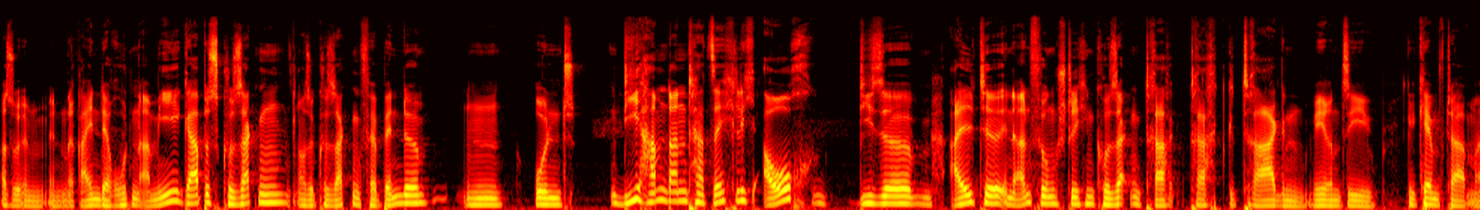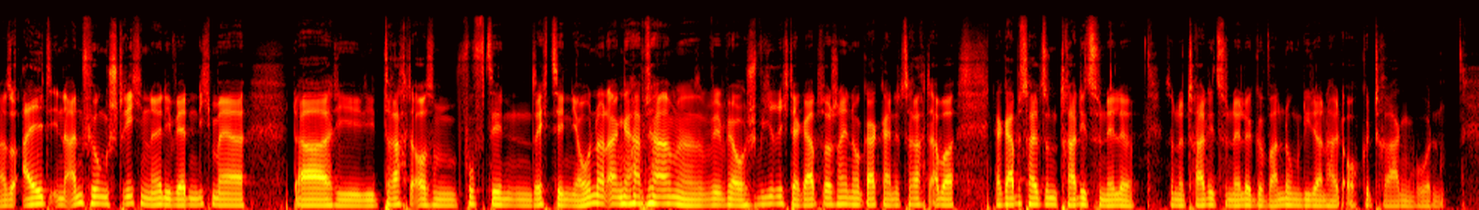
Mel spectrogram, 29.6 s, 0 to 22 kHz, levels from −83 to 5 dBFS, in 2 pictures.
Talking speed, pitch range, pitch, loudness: 160 wpm, 105-130 Hz, 115 Hz, -23 LUFS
